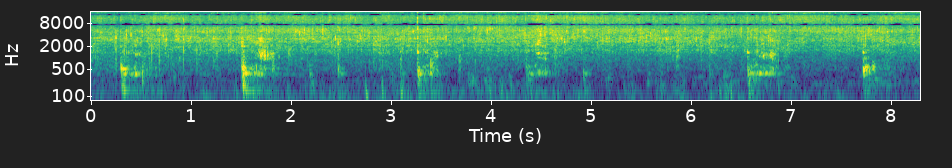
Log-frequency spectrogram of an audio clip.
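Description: Pork pieces sizzling in hot fat in a wok-style pan while a metal spoon stirs them, with the spoon scraping and knocking against the pan every second or two.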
